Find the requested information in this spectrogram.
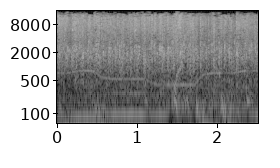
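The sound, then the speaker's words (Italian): Audience applause in a live TV studio, a dense, steady patter of many hands clapping throughout, with a faint low tone underneath. “E facciamo l'applauso allora adesso. Si fa così.”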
